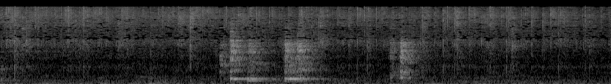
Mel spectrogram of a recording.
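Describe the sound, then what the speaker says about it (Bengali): Vegetables fry in a pan for a veg Moghlai dish, a constant close sizzle broken by a few louder scraping stirs near the middle, with no one speaking. "এখানে দেখতেই পাচ্ছেন এটা হালকা ফ্রাই হয়ে গেছে"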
